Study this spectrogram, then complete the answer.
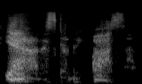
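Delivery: fast, whispered and sleepy; drifting off, whispering a happy plan. Retold or imitated. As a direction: whisper it to yourself in bed. Thought retold while falling asleep.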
